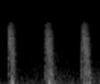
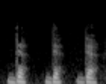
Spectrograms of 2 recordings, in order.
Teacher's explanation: we make the t and d sounds using the blade of the tongue against the alveolar ridge. So the blade of the tongue is this part here, just behind the tip of the tongue. · So the voiceless t, t, t, and the voiced d, d, d. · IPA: /t/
